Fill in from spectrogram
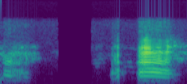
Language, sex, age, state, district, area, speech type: Kannada, male, 60+, Karnataka, Shimoga, urban, conversation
